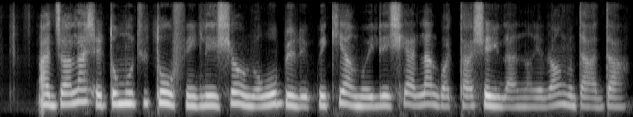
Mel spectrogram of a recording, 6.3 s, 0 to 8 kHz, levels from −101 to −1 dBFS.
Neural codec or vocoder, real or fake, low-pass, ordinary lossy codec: codec, 16 kHz in and 24 kHz out, 0.9 kbps, LongCat-Audio-Codec, four codebook decoder; fake; 7.2 kHz; none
